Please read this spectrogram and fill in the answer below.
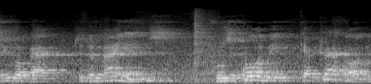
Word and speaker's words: Mayans: The Mayans, as they called themselves, and Mayans, as I was taught was the correct pronunciation, were a race that was very agronomistic, and they did one thing well, kill.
